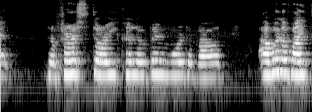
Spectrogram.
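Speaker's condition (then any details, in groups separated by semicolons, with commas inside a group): Cerebral palsy; brain injury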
